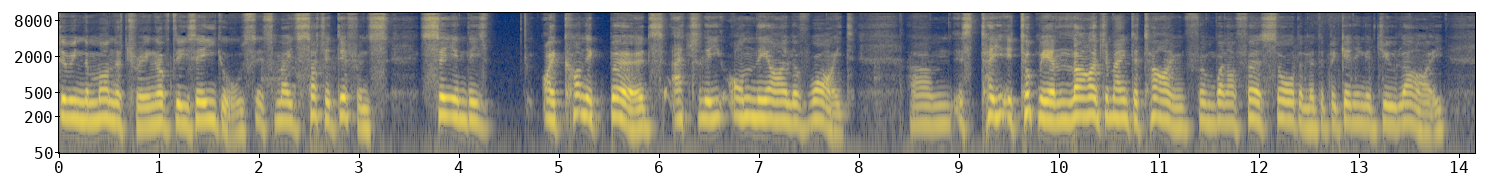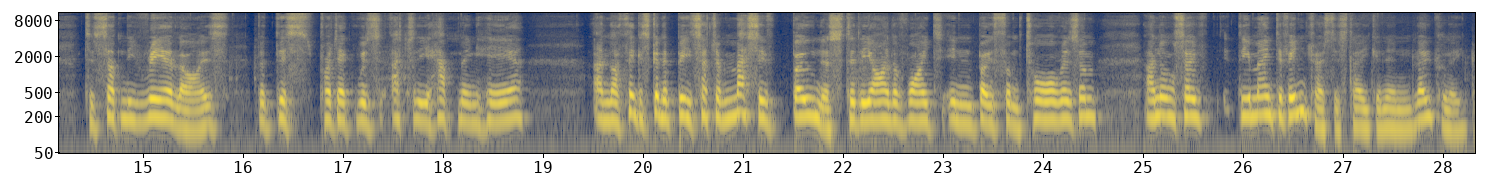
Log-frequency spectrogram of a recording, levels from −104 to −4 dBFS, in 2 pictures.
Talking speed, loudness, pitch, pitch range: 170 wpm, -19 LUFS, 175 Hz, 160-195 Hz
